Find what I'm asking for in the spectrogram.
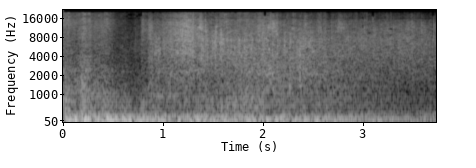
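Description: An Incendio fire spell blasts in the Hogwarts Legacy video game: a loud, deep, rumbling burst that starts at full force and slowly fades over a few seconds.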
